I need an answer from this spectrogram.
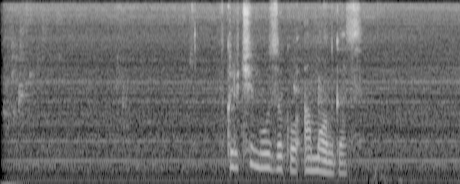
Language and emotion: Russian, neutral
